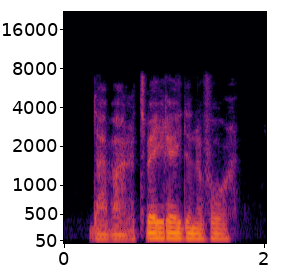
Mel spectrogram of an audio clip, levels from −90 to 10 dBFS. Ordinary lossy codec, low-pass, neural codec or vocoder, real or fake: Opus, 24 kbps; 7.2 kHz; none; real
